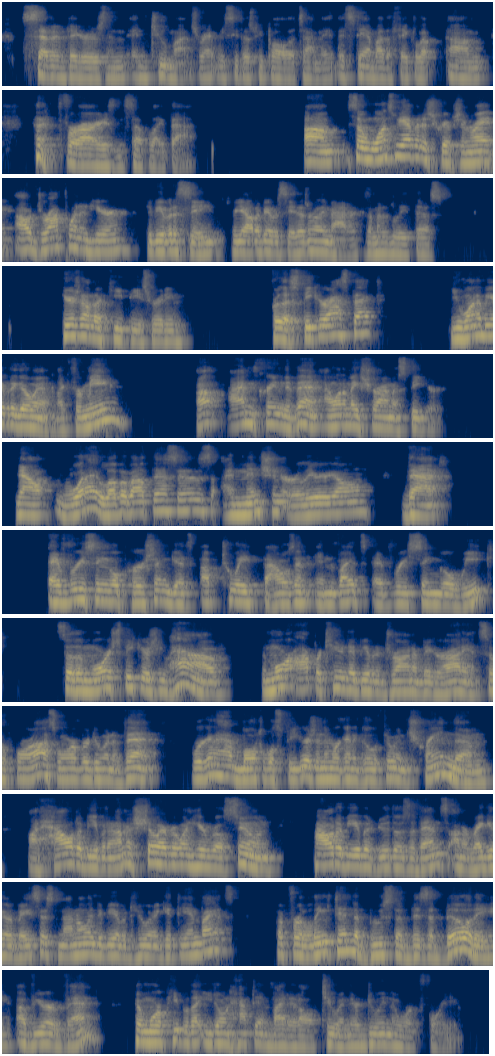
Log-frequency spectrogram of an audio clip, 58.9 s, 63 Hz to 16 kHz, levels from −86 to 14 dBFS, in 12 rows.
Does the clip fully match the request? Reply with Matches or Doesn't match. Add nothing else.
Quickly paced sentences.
Matches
